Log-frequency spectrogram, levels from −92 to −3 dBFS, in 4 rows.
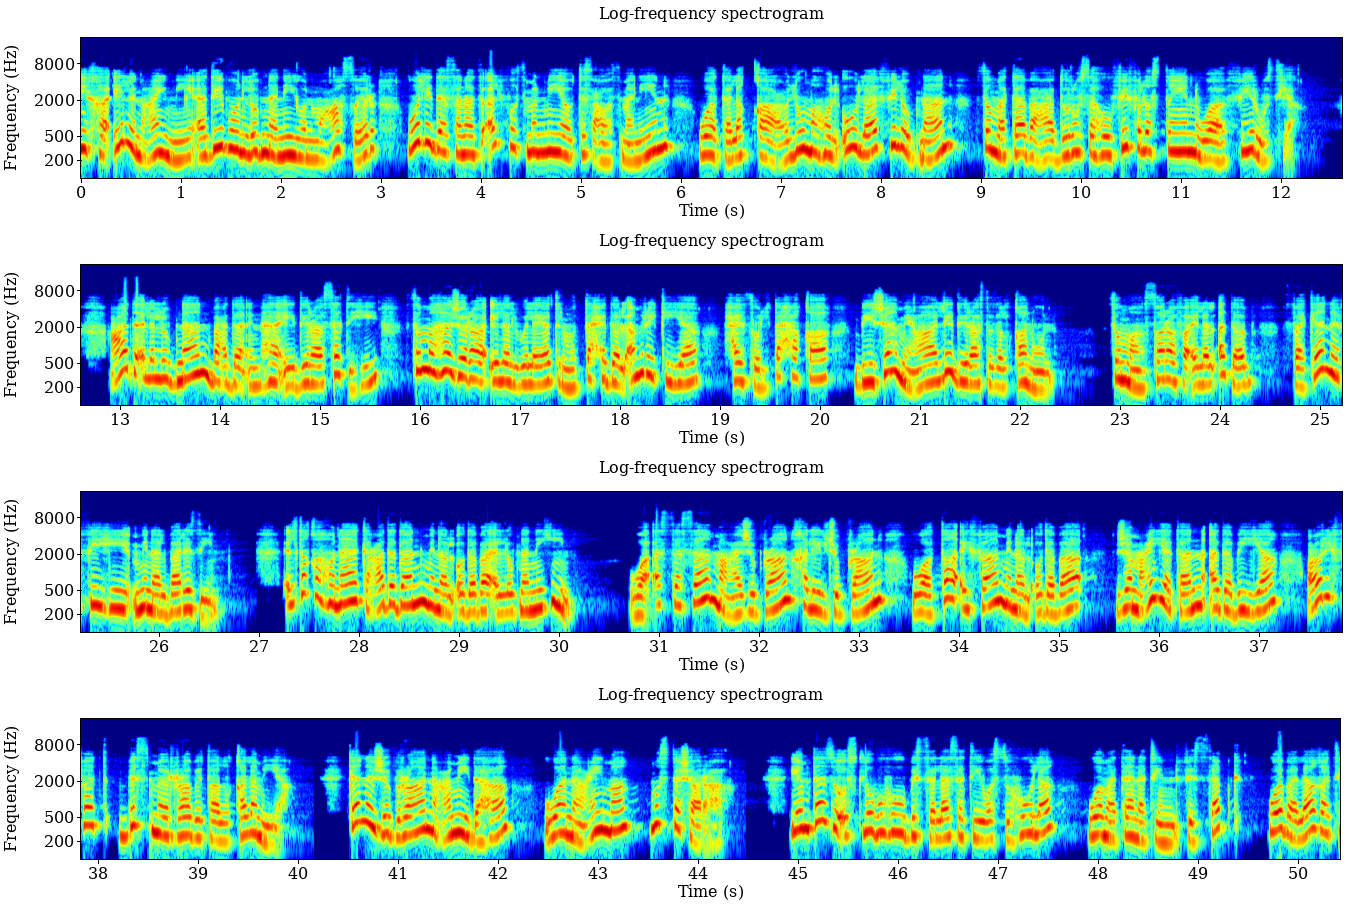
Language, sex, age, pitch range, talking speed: Arabic, female, 20-39, 225-310 Hz, 95 wpm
